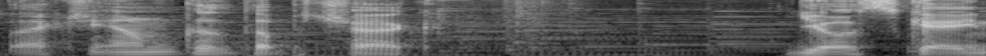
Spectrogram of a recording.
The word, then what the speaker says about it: Yosuke: Yosuke, not Yusuke, by the way, says Justin.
